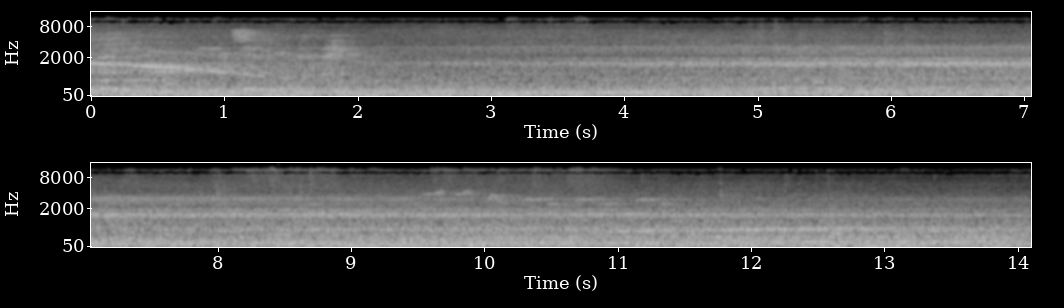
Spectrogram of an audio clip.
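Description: Musashino Line electric commuter train pulling out of the platform: running rumble with a motor whine that glides in pitch near the start, then a steady high whine, and another slowly rising tone near the end.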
